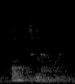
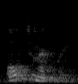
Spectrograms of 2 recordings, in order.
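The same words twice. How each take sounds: First: Ultimately whispered low and breathless. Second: Said in the usual way. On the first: Shown as a demonstration. Comedian closing his set, whispering ultimately for weight. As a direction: drop ultimately to a hushed aside. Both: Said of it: "word repeated differently".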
